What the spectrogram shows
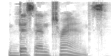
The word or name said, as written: disentrancement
